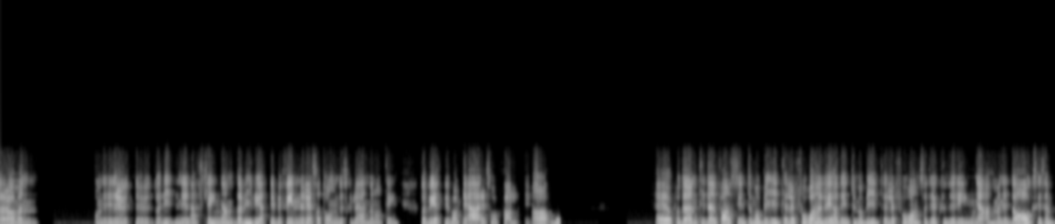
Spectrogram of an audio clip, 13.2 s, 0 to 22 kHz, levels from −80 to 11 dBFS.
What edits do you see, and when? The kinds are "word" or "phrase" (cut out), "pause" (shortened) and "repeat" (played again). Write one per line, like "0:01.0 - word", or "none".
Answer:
0:03.4 - word
0:06.5 - pause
